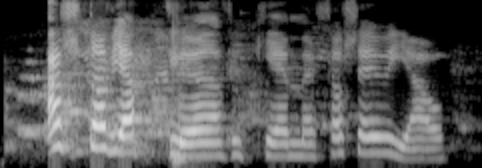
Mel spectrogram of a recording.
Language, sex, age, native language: Icelandic, female, 10, Icelandic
